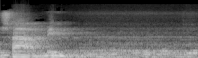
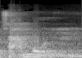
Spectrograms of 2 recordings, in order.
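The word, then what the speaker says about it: سامٍ: tujuan yang tinggi, hadafun samin. Bacanya samin, untuk samun. Nek samun nanti dari kata-kata sum racun, tujuan yang meracun kalau samun.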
